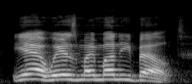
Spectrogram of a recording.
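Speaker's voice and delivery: loud, high accusing shout; angry demand. Acted. Owner yelling at the accused man for his belt. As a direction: demand it back, furious.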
